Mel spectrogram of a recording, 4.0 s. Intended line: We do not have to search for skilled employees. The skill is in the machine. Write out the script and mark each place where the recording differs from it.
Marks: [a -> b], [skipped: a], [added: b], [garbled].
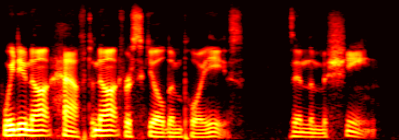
We do not have to [search -> not] for skilled employees. [skipped: The skill is] in the machine.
